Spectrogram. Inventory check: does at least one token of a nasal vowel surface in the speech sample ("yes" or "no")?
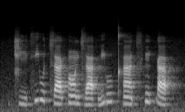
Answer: yes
